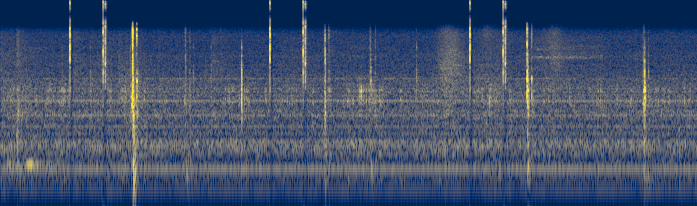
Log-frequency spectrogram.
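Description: Irregular single clicks of computer keys and a mouse, about a dozen spread over the stretch, while code is pasted and edited. A steady low electrical hum runs underneath.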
